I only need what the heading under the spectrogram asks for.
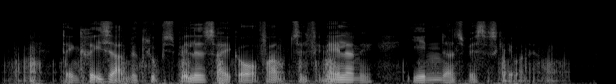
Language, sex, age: Danish, male, 21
